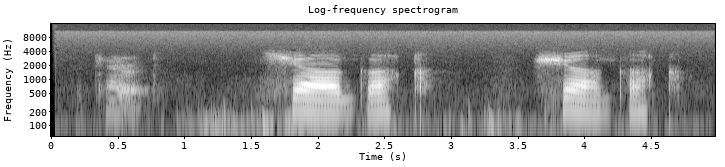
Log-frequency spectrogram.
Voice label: "carrot", Twana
